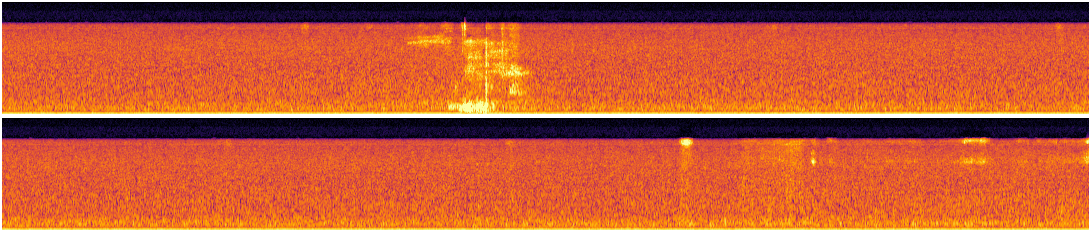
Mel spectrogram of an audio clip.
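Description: Pens scratch softly on paper.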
